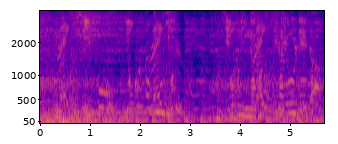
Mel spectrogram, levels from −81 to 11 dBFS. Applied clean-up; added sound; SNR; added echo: none; Sneeze; 11 dB; reverberation time 0.3 s.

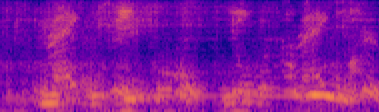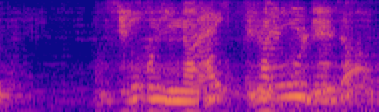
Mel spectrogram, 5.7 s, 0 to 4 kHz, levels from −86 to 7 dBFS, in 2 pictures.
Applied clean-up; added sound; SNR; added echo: neural separator model SepFormer DNS4.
